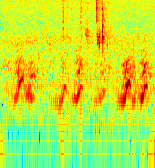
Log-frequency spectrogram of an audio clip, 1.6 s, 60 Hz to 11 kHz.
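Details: About 20 male moor frogs (Rana arvalis) call in chorus at a pond at Högby, Uppsala county, Sweden, in spring on a rainy day, soft muffled bubbling notes overlapping.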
